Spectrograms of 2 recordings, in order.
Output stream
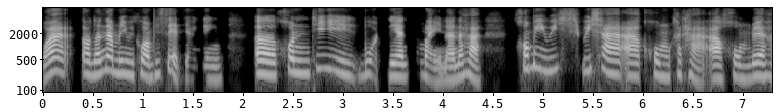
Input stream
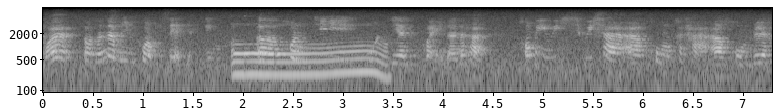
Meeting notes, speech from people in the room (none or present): present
